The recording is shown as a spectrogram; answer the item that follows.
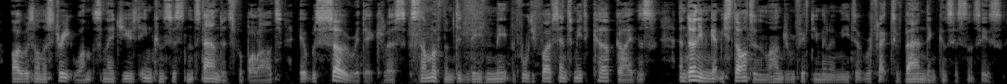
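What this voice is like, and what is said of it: Impression of James Ball. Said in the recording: “this is my James Ball impression ... quite a good impression of James”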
